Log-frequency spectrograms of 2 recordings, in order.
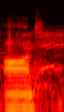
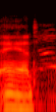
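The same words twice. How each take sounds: First: It is said the way locals up north say it. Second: It is said the way Floridians say it. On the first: "but it's pronounced aunt" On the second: "everybody down there says aunt"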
